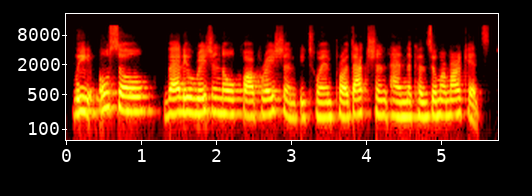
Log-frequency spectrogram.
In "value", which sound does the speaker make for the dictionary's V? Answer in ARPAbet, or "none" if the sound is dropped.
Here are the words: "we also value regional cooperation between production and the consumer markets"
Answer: V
